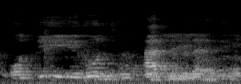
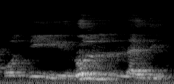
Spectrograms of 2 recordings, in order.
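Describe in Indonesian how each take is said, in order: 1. Huruf n tetap dibaca, dengan jeda hamzah sebelum alladzi. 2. Kedua kata tersambung dengan bunyi l, dan huruf n dihilangkan. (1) "Filhar qadirun alladzi. Kalau yang tidak belajar tajwid secara teori" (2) "Yang enggak pernah ngaji katanya qadirul ladzi"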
